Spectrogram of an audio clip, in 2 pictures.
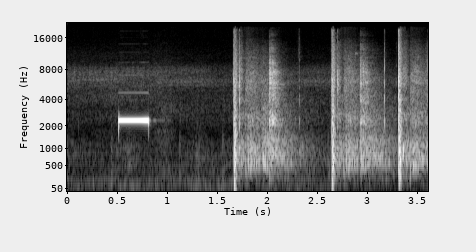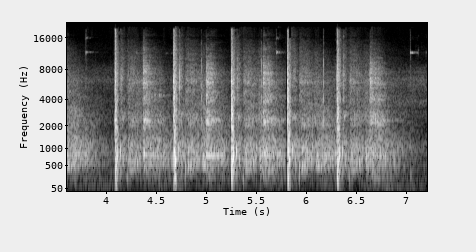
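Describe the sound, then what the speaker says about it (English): A Smith & Wesson Bodyguard 2.0 .380 micro pistol fires about ten sharp, loud shots at a steel plate rack, spaced at an irregular quick pace, each crack followed by a ringing plate hit, after a short electronic timer beep. "I'm going to do a quick little plate rack with a 380 micro pistol and see how it goes"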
